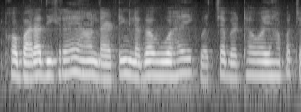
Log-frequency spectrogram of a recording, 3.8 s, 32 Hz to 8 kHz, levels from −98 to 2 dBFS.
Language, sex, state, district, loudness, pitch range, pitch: Hindi, female, Chhattisgarh, Raipur, -17 LUFS, 185-205 Hz, 195 Hz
